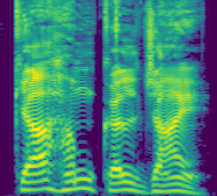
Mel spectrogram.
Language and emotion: Urdu, neutral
